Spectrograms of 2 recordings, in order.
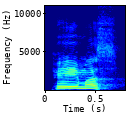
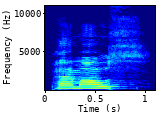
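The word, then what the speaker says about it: famous: तेव्हा ओ यू एस चा उच्चार स होतो काय होतो स पुन्हा वाचून दाखवतो dangerous फेमस curious enormous generous असं वाचू नका डांगेर हाऊस फॅम हाऊस Curie हाऊस इनर्माऊस general असं नाही आपल्याला जर प्रोनन्सिएशन माहिती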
